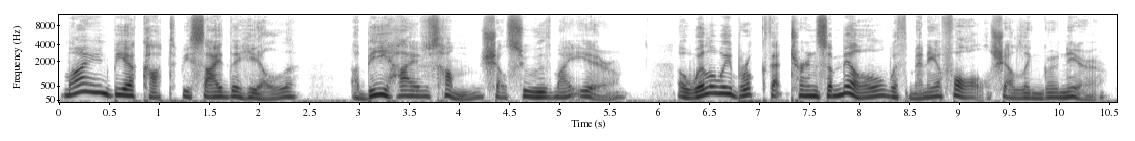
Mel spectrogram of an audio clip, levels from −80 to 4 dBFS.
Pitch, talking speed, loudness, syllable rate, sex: 150 Hz, 165 wpm, -19 LUFS, 3.9 syllables/s, male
